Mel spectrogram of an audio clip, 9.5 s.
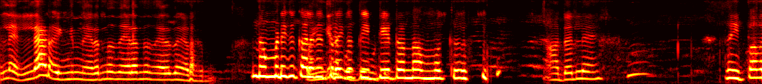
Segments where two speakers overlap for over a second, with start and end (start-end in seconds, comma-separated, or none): none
